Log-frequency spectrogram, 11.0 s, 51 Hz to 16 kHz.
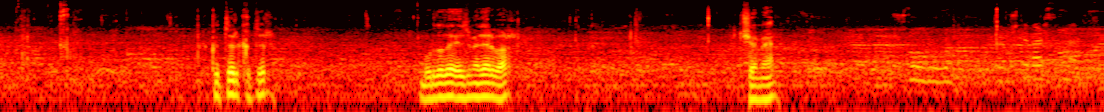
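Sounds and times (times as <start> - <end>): chips crunching: 0.0 - 2.2
background murmur: 0.0 - 11.0.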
